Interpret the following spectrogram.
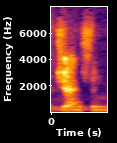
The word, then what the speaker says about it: Gentian: to choose okay so first question is it gentian or gentian we've been told by Porsche it is Jensen blue gentian gentian okay yeah that's what I was pronouncing it at first and then I heard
